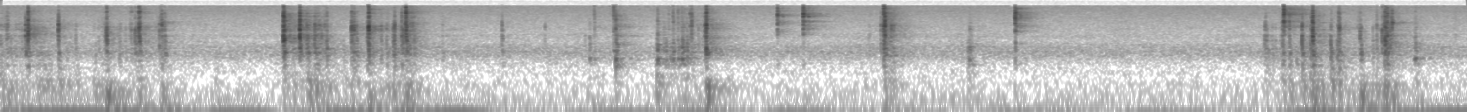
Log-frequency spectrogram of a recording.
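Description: Computer keyboard clicking in irregular bursts of several quick key presses, with short pauses between the bursts.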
